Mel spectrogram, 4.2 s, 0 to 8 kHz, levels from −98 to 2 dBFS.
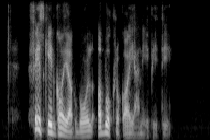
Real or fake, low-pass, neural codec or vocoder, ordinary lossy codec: fake; 7.2 kHz; codec, 16 kHz, 4 kbps, X-Codec, WavLM features, trained on Multilingual LibriSpeech; Opus, 24 kbps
